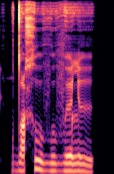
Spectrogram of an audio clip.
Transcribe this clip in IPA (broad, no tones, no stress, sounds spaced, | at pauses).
dˤ i x u v u v ɘ l ɨ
